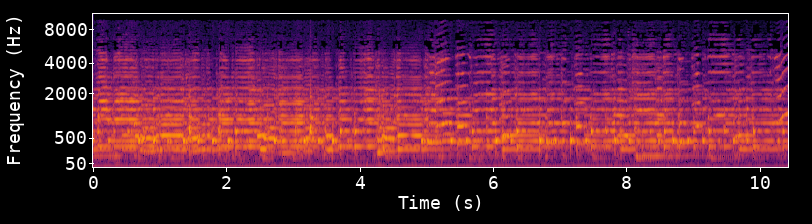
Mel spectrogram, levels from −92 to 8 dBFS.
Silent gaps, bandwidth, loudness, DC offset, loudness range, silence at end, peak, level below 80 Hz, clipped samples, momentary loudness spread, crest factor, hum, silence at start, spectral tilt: none; 9.8 kHz; -20 LUFS; 0.2%; 3 LU; 0 s; -4 dBFS; -60 dBFS; under 0.1%; 5 LU; 16 dB; none; 0 s; -5 dB/octave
